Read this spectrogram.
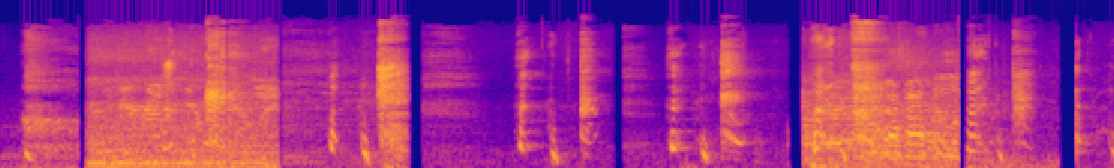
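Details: Compilation of one person's sneezes recorded over a year: several quick, sharp explosive sneezes, some preceded by a brief in-breath, edited together.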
